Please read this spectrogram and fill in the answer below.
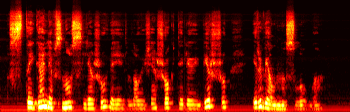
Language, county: Lithuanian, Vilnius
